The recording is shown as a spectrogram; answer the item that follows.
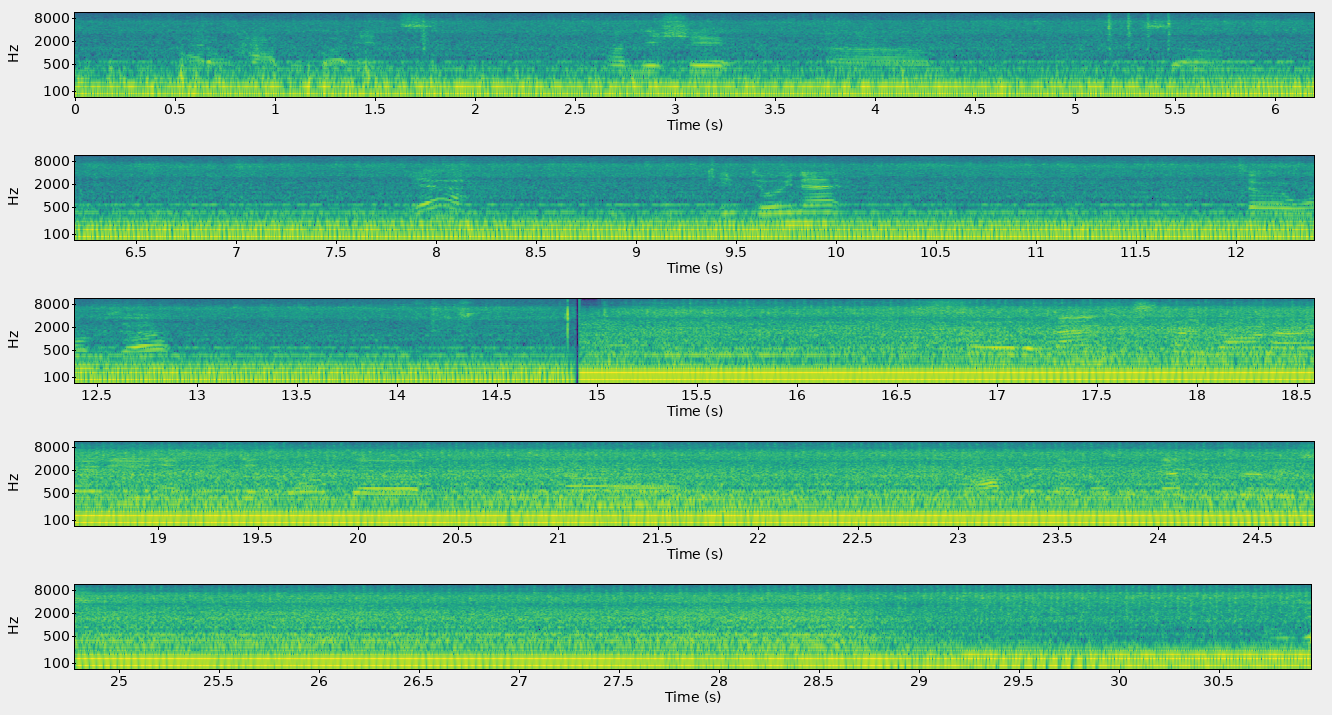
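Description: Toyota Celica's four-cylinder engine running steadily while warming up to open the thermostat for a coolant bleed, heard from inside the cabin at first and then louder at the open engine bay. The sound changes near the end.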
